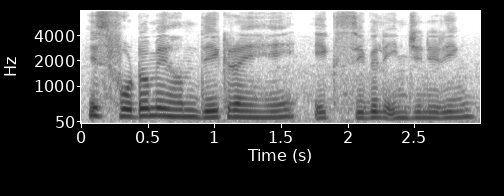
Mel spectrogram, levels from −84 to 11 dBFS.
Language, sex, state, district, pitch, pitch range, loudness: Hindi, male, Sikkim, Gangtok, 165 Hz, 150-180 Hz, -15 LUFS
